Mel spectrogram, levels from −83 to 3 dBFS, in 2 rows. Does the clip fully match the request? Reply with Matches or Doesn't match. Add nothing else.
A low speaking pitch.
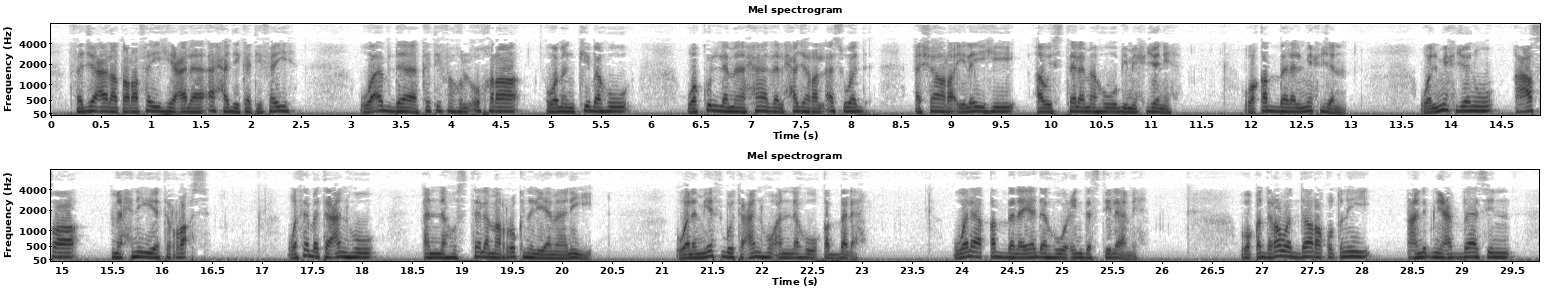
Matches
